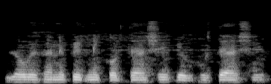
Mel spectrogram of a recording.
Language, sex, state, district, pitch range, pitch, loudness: Bengali, male, West Bengal, Dakshin Dinajpur, 105-115 Hz, 110 Hz, -18 LUFS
